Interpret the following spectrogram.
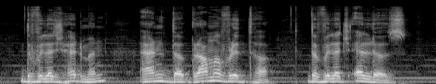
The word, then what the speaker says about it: Gramavriddha: Gramavriddha. Any Indian who knows any Indian language should know this. In Bengali, we would just pronounce it as Gramvriddho.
